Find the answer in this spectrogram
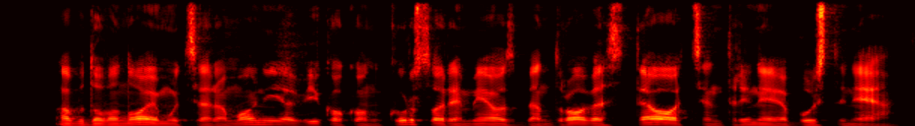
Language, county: Lithuanian, Klaipėda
